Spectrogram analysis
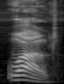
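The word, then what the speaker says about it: world: ওয়ার্ল্ড অর্থ বিশ্ব বা পৃথিবী, এখানে আর এর উচ্চারণ হবে না, ওয়ার্ল্ড না হয়ে ওয়ার্ল্ড হবে, অর্থ বিশ্ব।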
